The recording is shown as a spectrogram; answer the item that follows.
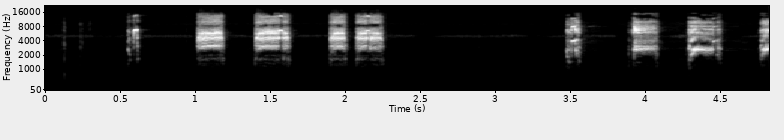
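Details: Black francolin (kala teetar) giving harsh, grating, buzzy calls in two bursts, each a quick series of four or five rasping notes separated by short pauses, with a quiet background.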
